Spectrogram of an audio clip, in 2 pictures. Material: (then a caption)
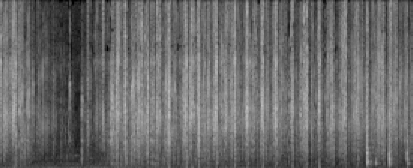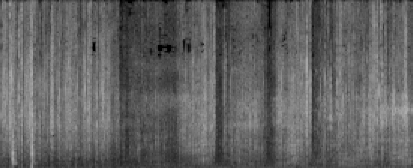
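Wood. Fingers wiggle and tap a long carved wooden segmented crocodile toy resting on tiles, making its jointed segments click. Quick, dry, bright clicks and rattles come in dense bursts with a crinkly texture. Around the middle they ease into softer, hissy rustling before picking up again.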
